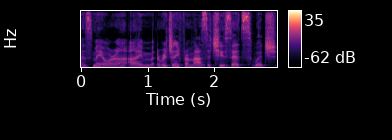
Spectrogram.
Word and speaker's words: Meorah: to Judaism sure um so my name is mayora I'm originally from Massachusetts which Israelis have a very hard time pronouncing and I'm here right now in Jerusalem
